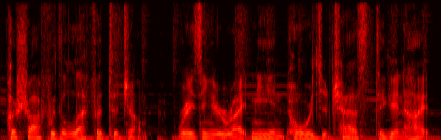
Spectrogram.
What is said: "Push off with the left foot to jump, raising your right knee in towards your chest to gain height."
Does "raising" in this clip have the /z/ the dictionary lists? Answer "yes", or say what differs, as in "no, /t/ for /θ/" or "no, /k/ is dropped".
yes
